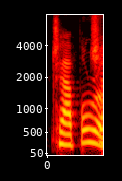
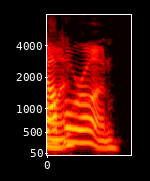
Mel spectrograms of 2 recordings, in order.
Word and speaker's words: Chappell Roan: Chapel Rowan. Chapel Rowan.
